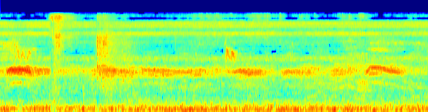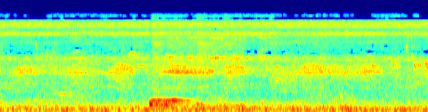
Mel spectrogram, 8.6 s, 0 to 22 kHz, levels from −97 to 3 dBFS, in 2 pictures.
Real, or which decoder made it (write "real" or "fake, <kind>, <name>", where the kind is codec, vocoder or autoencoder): real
